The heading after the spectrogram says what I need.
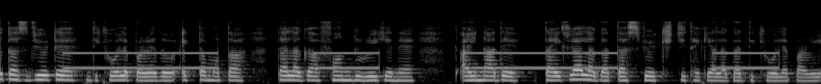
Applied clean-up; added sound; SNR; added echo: none; Telephone; 10 dB; none.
